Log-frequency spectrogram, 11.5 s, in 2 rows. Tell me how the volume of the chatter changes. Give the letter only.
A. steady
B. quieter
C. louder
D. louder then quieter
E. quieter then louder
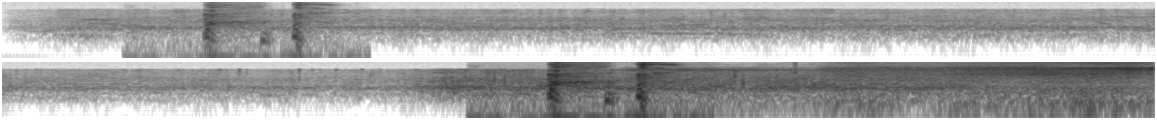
C.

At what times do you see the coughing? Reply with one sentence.
The coughing can be heard from 0.6 to 1.9 s and from 8.1 to 9.3 s.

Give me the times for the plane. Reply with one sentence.
The plane can be heard from 8.8 to 11.4 s.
